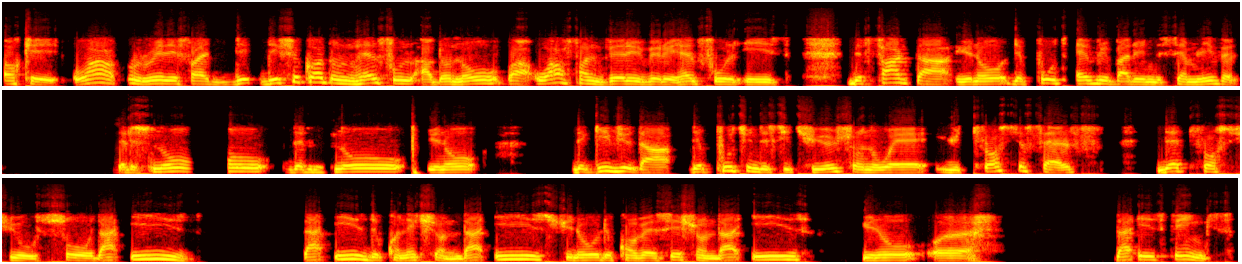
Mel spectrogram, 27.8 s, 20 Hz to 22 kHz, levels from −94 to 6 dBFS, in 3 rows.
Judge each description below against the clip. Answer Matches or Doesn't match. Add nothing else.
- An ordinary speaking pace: Matches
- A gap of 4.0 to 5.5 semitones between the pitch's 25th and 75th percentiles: Matches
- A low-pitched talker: Doesn't match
